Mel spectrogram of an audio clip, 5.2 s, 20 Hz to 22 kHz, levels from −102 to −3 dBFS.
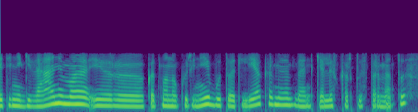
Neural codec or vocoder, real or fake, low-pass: none; real; 3.6 kHz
